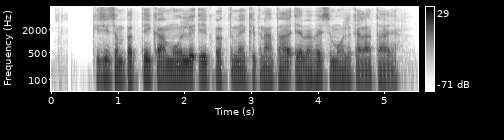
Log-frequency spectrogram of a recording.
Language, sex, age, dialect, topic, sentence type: Hindi, male, 18-24, Awadhi Bundeli, banking, statement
